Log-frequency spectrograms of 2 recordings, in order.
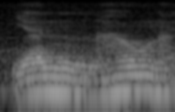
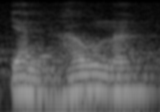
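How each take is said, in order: First: The n sound is held and drawn out. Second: The n sound is pronounced clearly, not held. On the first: The speaker calls it wrong. "ini enggak benar, kurang tepat" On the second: The speaker calls it right. "maka harus dibaca jelas"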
